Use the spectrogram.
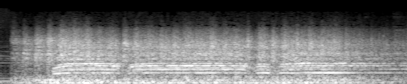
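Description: A train rumbles loudly past on the tracks, its horn sounding in three long, steady blasts over the broad roar of the wheels and cars, with no voices.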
